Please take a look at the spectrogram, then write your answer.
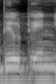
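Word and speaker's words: but-: Similarly for 3 carbon we use prop, for 4 carbons we यूज़ ब्यूट, BUT लिखते हैं और इसका प्रोनाउंसिएशन ब्यूट होता है।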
